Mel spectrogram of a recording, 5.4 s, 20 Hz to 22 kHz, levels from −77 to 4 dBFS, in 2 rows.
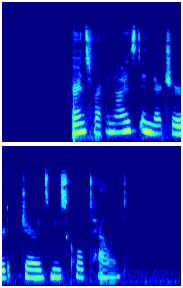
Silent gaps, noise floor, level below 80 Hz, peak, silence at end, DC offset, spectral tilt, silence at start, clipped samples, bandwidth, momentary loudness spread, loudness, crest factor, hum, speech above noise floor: none; -63 dBFS; -66 dBFS; -14 dBFS; 0.8 s; under 0.1%; -3 dB/octave; 1.05 s; under 0.1%; 13 kHz; 12 LU; -34 LUFS; 22 dB; none; 28 dB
